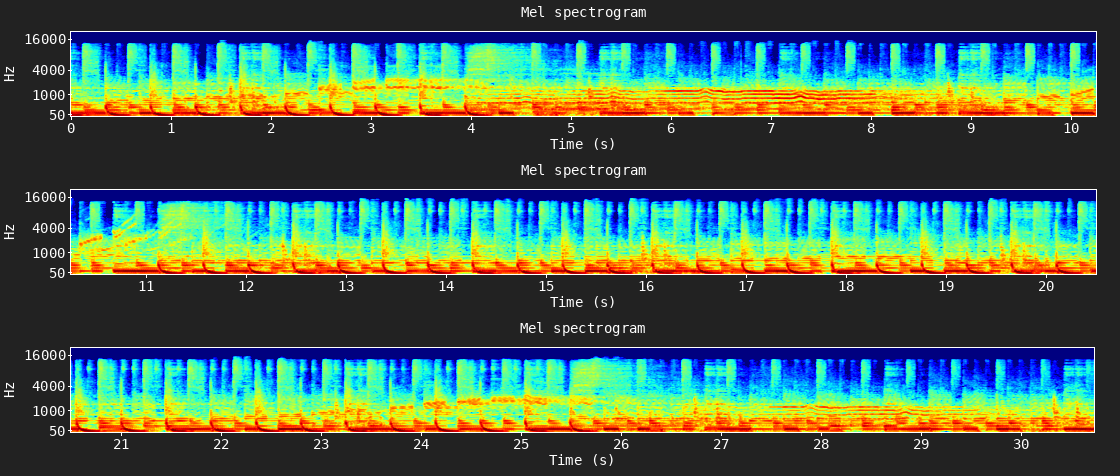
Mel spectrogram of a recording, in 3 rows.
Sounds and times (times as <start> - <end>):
Music: 0.0 - 30.7.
